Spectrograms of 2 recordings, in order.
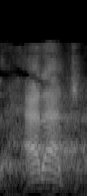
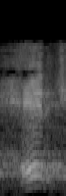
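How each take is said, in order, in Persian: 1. هر دو هجا مصوت 'a' دارند: haraj. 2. فقط یک مصوت هست، یک 'i' بعد از اولین صامت: hirj. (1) "محرکتن" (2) "بلکست"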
